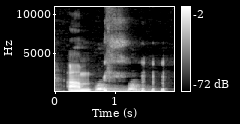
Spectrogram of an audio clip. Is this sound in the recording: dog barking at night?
yes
